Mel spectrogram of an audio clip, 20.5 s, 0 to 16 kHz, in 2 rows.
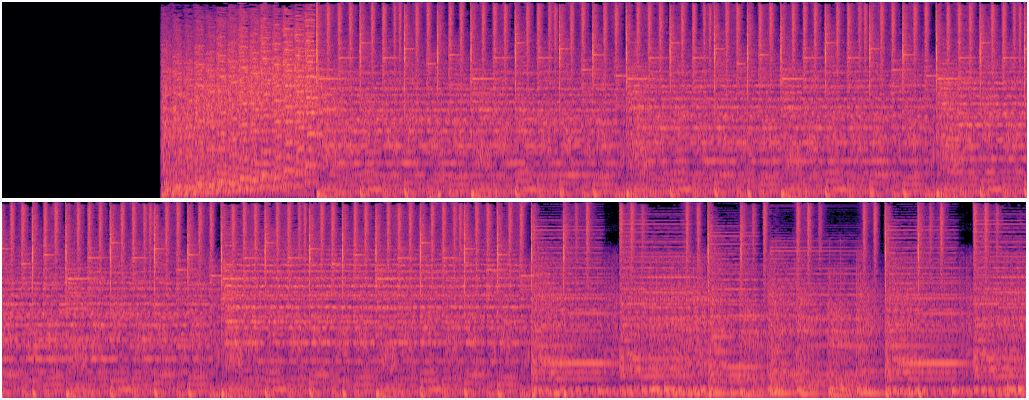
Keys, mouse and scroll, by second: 6.2-7.2 typing, 8.7-9.1 scroll up 2, 15.6 scroll down 2, 17.9 click, 18.4 click, 19.1-19.8 typing.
